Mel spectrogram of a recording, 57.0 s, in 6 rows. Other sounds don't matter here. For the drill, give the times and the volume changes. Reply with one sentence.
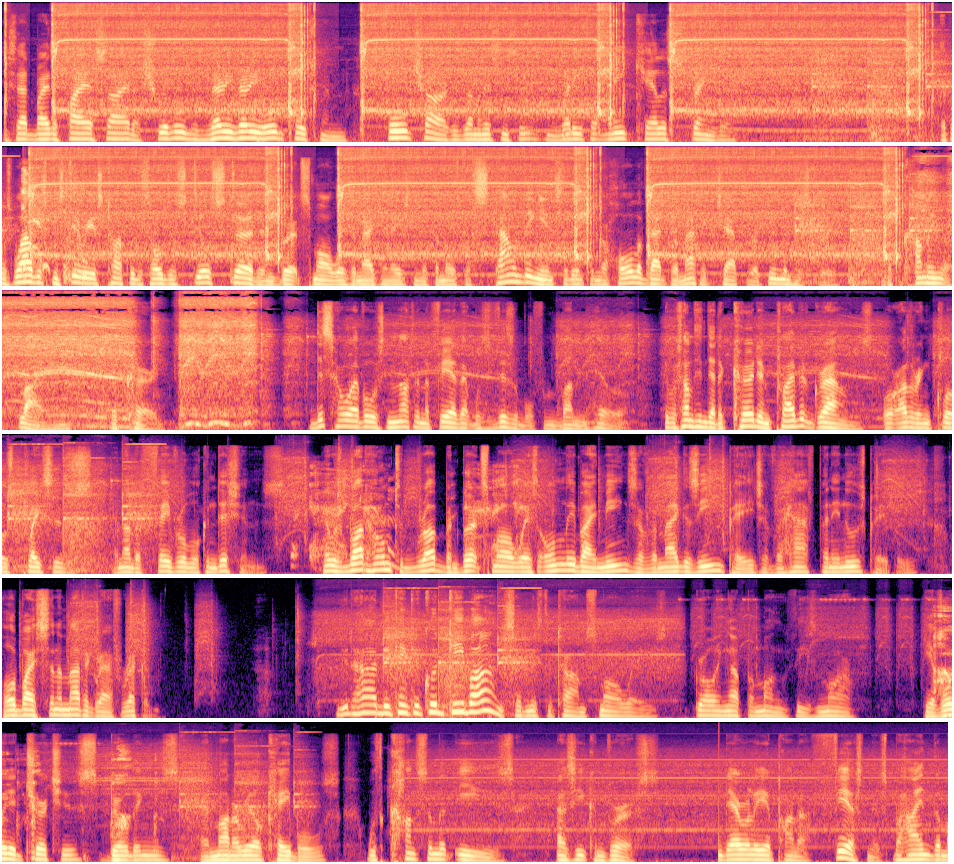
You can hear the drill from 0.0 to 49.8 s, getting quieter; and from 51.4 to 56.9 s, at a steady volume.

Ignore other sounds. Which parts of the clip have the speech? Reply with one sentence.
The speech can be heard from 0.0 to 7.3 s, from 9.3 to 20.6 s, from 22.1 to 39.5 s, from 41.4 to 46.5 s, from 47.2 to 54.0 s and from 54.6 to 56.9 s.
